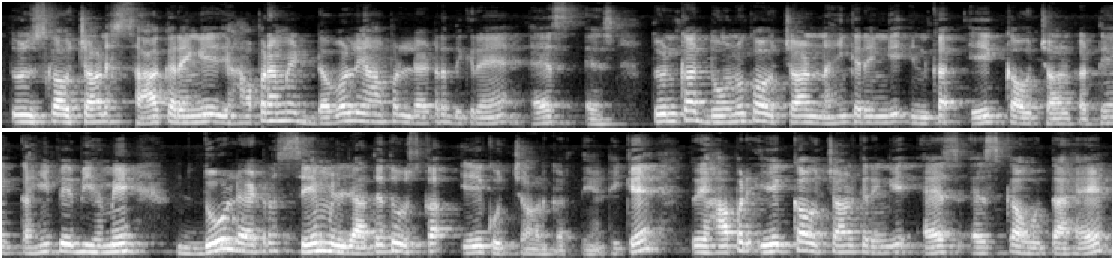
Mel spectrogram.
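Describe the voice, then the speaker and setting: A man's voice: on the high side, brisk, a bit bright. Man teaching spelling, echoey room. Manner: repeats ठीक है, asks and answers himself. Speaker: English tutor. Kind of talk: spelling lesson for beginners. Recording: roomy echo.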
